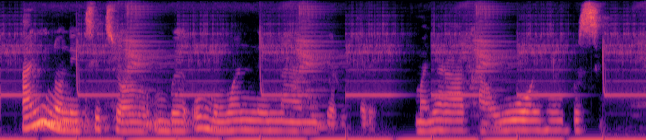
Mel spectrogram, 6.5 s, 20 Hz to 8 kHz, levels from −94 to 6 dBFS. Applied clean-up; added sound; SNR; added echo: none; Alarm; 4 dB; none.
